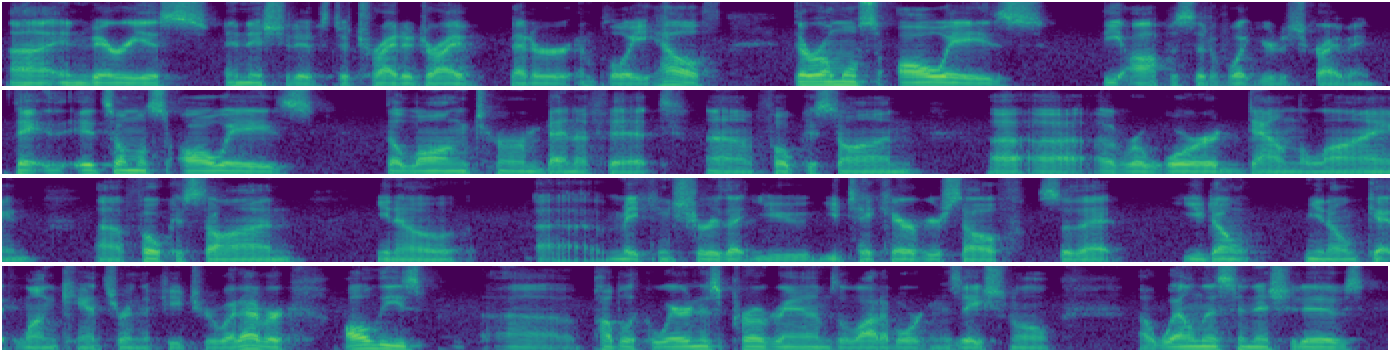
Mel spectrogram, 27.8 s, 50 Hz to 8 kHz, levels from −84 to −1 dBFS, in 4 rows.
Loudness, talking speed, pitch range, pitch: -28 LUFS, 165 wpm, 80-90 Hz, 85 Hz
